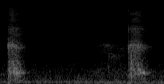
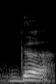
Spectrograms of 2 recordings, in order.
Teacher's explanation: All right, put your hand in front of your mouth and do the k. Feel that puff of air? Now do g. No air.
